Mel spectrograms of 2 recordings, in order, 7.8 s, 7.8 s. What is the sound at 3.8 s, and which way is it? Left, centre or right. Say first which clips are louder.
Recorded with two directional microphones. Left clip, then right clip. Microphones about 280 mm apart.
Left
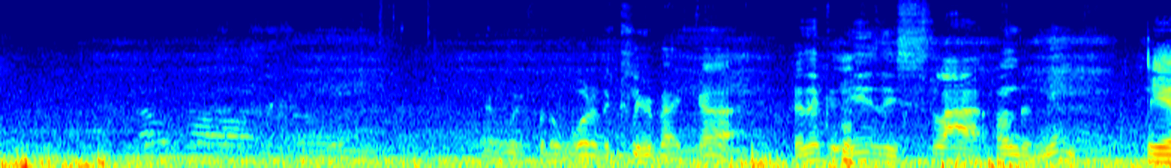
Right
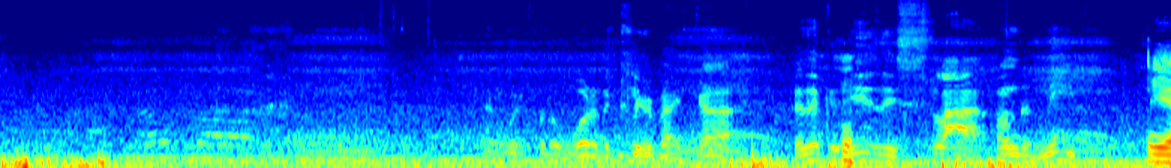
Speech: even; centre.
